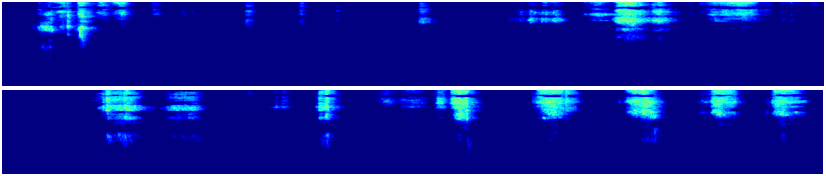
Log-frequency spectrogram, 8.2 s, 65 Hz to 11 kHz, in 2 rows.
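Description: Small pin-vise hand drill with a 2 to 2.5 mm bit twisting through thin plywood: a series of short, faint scratchy rasps. They come irregularly at first, then about two to three a second in the second half.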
